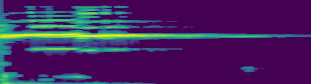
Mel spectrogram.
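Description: Microphone feedback squeal from the PA system as the mic is taken up: a single loud, high whistling tone that starts suddenly and fades out over about a second and a half.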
